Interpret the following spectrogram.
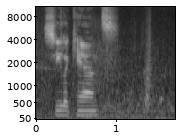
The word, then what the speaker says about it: coelacanth: Coelacanth. There we go. First you said sea cats. But yeah, that's how you pronounce it.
